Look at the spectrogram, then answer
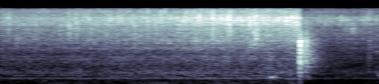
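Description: Celery, garlic and carrots sauté in a pan for minestrone, giving a steady close sizzle with a brief stirring scrape near the end and no talk.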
